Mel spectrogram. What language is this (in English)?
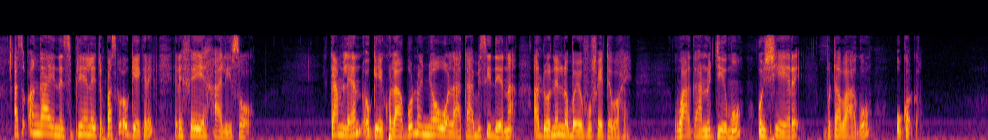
Serer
